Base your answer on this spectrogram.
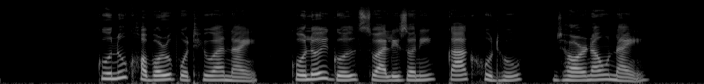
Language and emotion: Assamese, neutral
